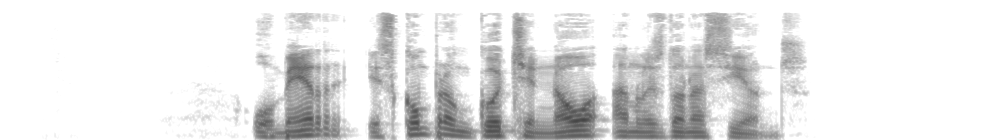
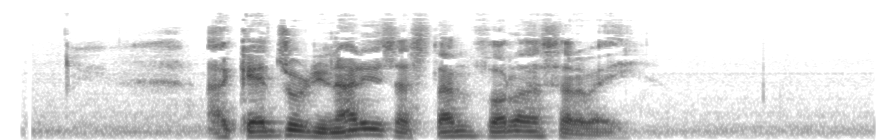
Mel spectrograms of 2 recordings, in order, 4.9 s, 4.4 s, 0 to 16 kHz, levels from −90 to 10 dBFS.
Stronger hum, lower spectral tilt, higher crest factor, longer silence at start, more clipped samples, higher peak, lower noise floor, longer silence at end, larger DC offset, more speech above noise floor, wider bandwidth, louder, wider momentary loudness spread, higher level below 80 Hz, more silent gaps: neither; about the same, -5 dB/octave vs -5.5 dB/octave; about the same, 20 dB vs 20 dB; first, 1.25 s vs 1.05 s; neither; second, -10 dBFS vs -2 dBFS; first, under -90 dBFS vs -58 dBFS; second, 0.95 s vs 1.3 s; neither; first, over 62 dB vs 40 dB; first, 11.5 kHz vs 9.4 kHz; second, -28 LUFS vs -19 LUFS; about the same, 13 LU vs 12 LU; about the same, -58 dBFS vs -60 dBFS; neither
